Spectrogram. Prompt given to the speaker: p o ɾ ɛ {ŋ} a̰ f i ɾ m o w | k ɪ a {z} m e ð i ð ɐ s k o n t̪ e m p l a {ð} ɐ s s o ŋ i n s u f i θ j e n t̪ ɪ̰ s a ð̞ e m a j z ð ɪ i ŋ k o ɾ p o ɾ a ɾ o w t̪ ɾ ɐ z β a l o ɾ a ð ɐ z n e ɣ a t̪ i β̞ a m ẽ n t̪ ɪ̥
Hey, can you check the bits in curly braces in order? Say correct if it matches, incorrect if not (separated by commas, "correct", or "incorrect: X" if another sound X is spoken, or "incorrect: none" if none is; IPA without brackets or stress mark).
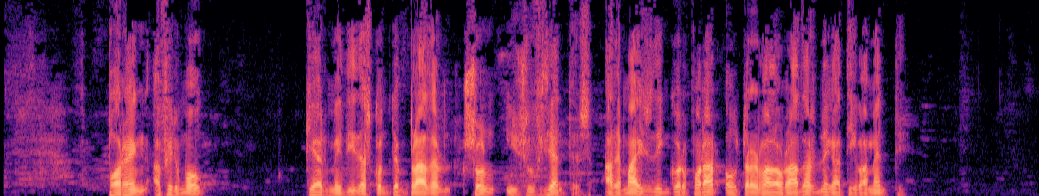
correct, correct, correct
